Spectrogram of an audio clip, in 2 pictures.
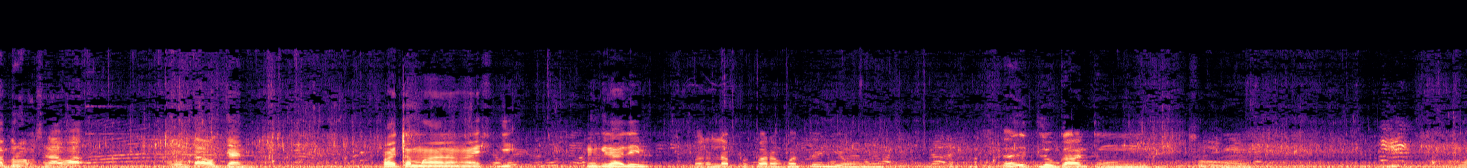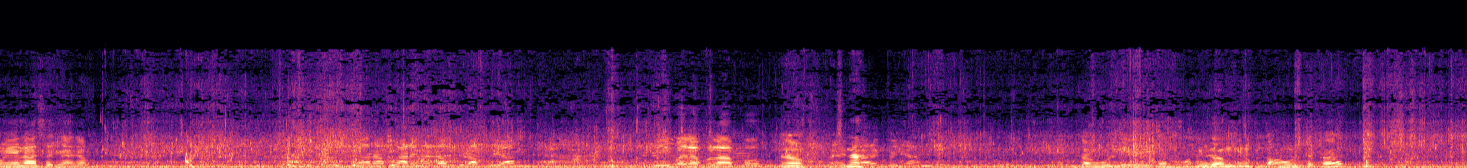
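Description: People talking in short, broken exchanges over a steady background of wind and water noise.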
